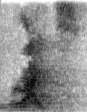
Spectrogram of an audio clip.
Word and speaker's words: write: am doing now right but letter W is silent we only have R as you hear me pronounce it right right you only hear the letter R so this is not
